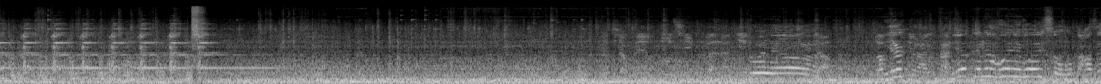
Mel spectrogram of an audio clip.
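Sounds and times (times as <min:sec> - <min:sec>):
repeating ringing tone: 0:00.0 - 0:03.0
train rumbling on rails: 0:00.0 - 0:11.0.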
